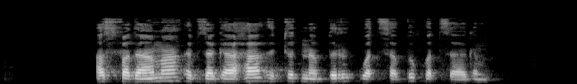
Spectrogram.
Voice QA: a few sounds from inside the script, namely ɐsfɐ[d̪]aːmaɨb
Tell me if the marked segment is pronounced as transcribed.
yes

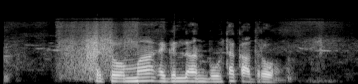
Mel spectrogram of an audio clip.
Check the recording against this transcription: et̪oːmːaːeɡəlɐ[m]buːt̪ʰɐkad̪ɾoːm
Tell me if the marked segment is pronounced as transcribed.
no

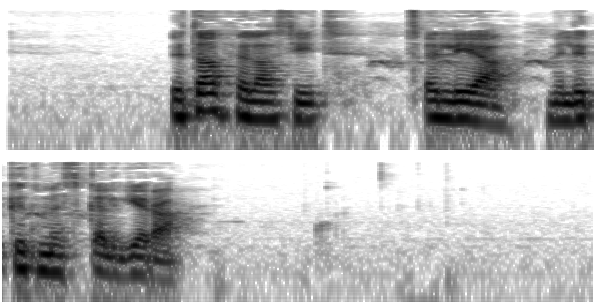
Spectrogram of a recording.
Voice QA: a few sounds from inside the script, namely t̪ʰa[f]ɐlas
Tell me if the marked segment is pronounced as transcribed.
yes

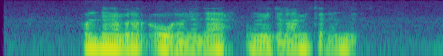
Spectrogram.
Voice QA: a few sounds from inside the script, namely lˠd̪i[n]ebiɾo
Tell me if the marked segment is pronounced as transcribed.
no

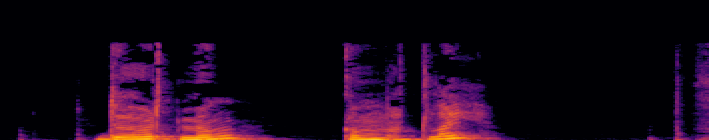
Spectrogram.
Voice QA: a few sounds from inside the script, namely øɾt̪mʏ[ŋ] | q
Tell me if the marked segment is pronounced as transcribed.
yes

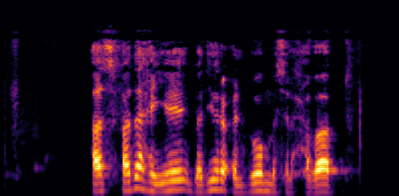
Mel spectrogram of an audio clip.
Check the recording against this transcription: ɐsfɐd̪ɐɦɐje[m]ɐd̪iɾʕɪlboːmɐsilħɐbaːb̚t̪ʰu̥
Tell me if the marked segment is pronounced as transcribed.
no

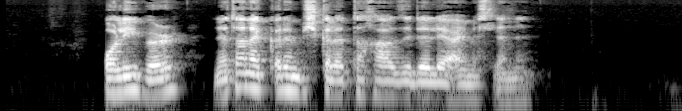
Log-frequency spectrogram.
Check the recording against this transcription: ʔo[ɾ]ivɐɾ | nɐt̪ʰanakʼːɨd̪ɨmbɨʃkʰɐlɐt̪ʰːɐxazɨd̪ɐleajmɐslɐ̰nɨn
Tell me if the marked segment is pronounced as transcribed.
no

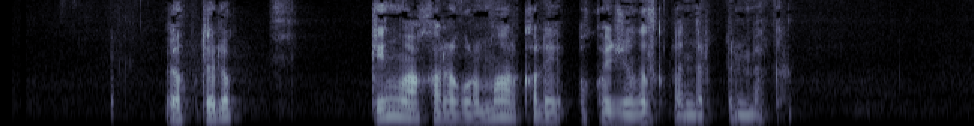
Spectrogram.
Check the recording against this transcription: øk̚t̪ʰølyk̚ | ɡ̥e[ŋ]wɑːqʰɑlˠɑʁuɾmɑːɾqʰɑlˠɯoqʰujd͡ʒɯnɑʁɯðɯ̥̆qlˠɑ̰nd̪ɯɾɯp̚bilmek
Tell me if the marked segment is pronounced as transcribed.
yes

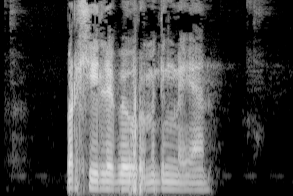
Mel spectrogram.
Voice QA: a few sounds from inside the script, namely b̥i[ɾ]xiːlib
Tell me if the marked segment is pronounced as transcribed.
yes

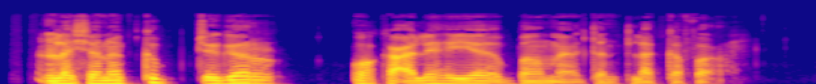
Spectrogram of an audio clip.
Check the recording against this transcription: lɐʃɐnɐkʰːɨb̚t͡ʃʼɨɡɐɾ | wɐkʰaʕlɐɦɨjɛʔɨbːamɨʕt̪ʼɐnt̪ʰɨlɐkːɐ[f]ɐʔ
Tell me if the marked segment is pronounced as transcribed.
yes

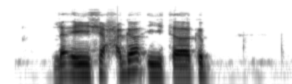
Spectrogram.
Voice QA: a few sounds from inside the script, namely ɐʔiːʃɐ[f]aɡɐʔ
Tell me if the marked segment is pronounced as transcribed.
no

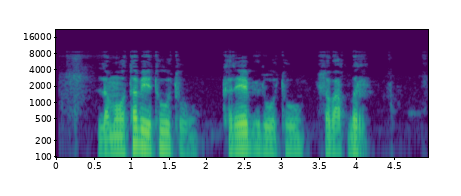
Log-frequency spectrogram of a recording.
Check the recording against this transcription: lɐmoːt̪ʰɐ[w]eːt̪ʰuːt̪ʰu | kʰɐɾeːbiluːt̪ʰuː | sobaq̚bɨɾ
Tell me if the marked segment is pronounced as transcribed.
no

